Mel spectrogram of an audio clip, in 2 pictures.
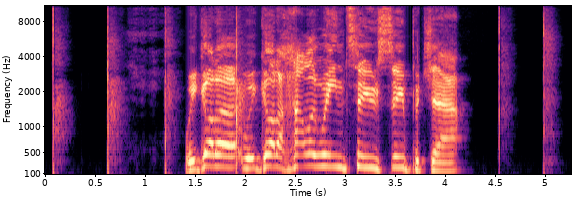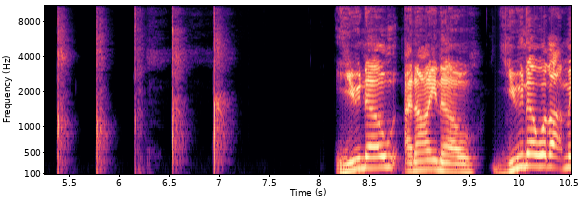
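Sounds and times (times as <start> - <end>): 
hand clapping: 0.0 - 2.3, 4.5 - 7.3
speech: 1.4 - 4.2, 8.2 - 10.5.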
